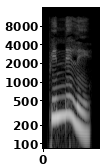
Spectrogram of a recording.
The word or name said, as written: ಪನ್ನಾಳ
